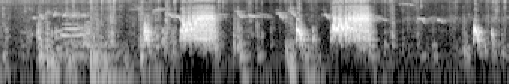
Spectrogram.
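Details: A newly singing male Coturnix quail, still a bit rusty, crows three times, each a short sharp note then a harsh raspy burst about every one and a half seconds; males compete by calling in front of females.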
